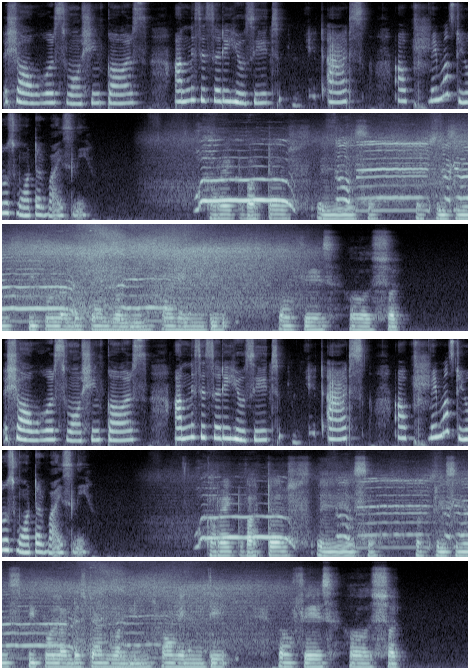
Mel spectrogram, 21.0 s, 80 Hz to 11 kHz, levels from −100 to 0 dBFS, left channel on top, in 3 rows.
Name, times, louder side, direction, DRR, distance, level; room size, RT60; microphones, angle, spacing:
voice 1, 0.0-2.0 2.3-4.2 4.6-5.4 5.9-8.3, right 3 dB, 25° right, 0.4 m, -24 dB
Yell, 9.9-11.4 12.0-18.7, left 5 dB, 30° left, 0.5 m, -26 dB
voice 2, 10.1-17.4 17.7-19.9, right 2 dB, 65° right, 0.8 m, -26 dB
7.9 x 3.0 x 4.5 m
head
